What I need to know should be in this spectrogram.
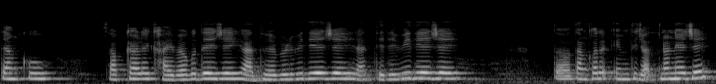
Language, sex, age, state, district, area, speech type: Odia, female, 18-30, Odisha, Kendrapara, urban, spontaneous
